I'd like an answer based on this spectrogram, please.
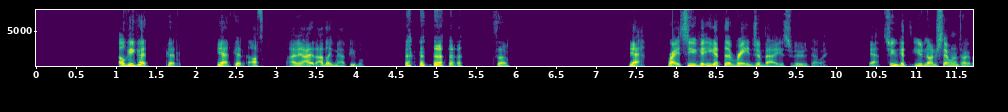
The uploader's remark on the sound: This was a live class recorded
